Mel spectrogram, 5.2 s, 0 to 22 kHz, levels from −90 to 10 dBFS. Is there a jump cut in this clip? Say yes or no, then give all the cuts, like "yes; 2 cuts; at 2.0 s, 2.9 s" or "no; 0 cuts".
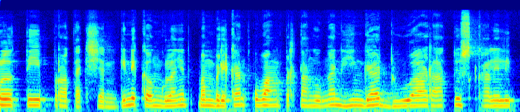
yes; 2 cuts; at 1.2 s, 1.9 s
